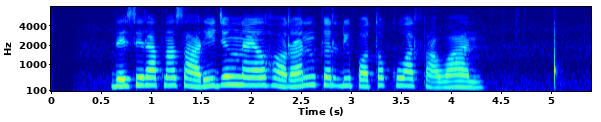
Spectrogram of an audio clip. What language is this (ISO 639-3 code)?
sun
